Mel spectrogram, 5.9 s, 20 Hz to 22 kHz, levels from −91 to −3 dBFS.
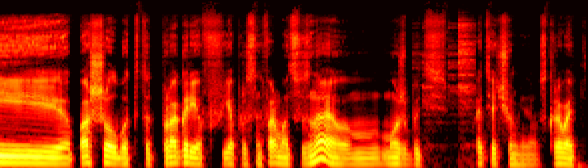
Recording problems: abrupt cut into speech; at the start
clattering dishes; faint; at 4 s; peak 15 dB below the speech

